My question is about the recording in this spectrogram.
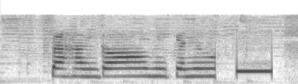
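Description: A telephone busy tone sounds after a call drops: four loud, steady buzzing beeps with short gaps between them. The last beep is shorter and thinner in tone than the first three.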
